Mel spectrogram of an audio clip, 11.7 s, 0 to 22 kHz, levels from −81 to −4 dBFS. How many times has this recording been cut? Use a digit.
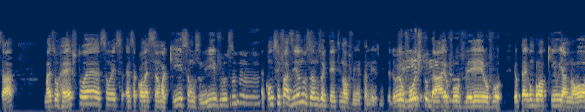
0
